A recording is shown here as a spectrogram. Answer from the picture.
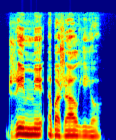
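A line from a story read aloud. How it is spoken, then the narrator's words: Dejected. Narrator (Russian): уныло ответил Марк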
